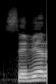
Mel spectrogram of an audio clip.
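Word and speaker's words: severe: সেভিয়ার মানে কি বললাম, প্রচণ্ড। এখানেও একটা বিষয় মাথায় রাখবে যে ইয়ার হিসেবে উচ্চারণ হয়, ইয়ার, SE, সে, VERE, ইয়ার, ভিয়ার, সেভিয়ার মানে প্রচণ্ড।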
